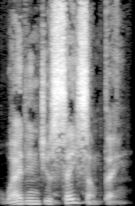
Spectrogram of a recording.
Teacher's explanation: 这 句 话 英 文 通 常 重 音 是 在 say 上 面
